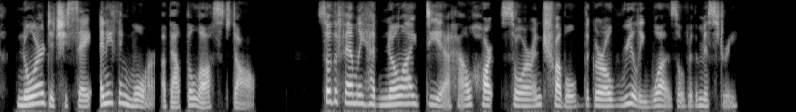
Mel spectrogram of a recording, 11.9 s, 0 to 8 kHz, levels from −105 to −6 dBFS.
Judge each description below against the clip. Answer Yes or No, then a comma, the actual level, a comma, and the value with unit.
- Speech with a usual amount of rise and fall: Yes, average, 4.7 semitones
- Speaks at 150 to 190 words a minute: No, slow, 135 wpm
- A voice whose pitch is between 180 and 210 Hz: Yes, high, 190 Hz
